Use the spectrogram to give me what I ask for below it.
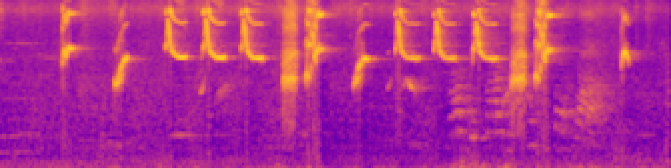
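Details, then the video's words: Javan myna master recording for training cage birds: evenly spaced, clear downslurred whistles, about three per second, broken by a couple of harsher squawks. "MASTERAN JALAK KEBO GACOR"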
